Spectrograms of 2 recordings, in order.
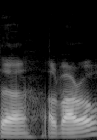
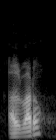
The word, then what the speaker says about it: Alvaro: hopefully exciting for you my name is Alvaro or in Spanish Alvaro whatever you can pronounce it i'll probably answer anyway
